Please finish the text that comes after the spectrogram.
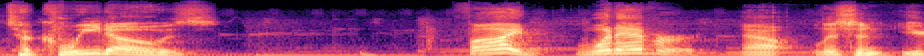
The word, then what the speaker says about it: taquitos: It's pronounced taquitos.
